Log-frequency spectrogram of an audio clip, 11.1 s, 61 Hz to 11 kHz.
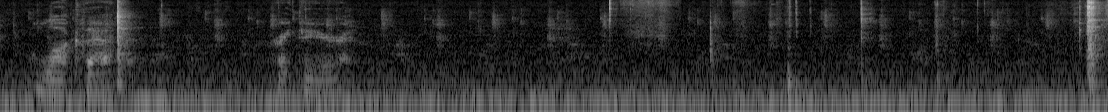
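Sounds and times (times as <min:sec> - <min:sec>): tools clicking and tapping: 0:01.2 - 0:11.0
scratchy rustle: 0:06.2 - 0:06.8.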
